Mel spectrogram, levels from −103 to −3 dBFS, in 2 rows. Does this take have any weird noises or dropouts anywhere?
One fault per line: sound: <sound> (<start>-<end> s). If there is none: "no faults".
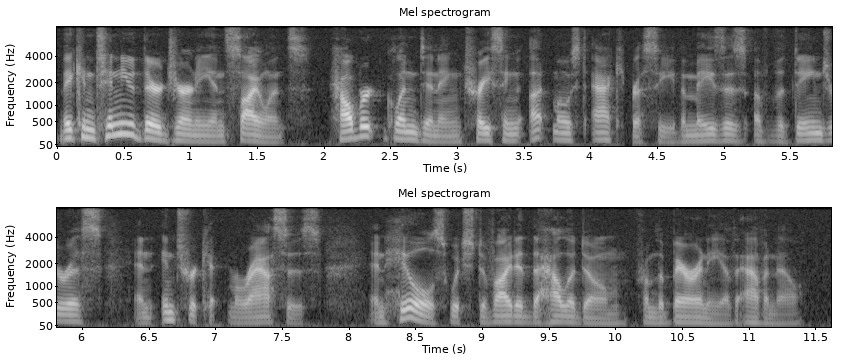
sound: dropout (4.3-4.3 s)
